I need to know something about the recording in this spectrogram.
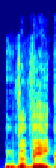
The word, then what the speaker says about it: Vivek: We got to call him the Cake Man because it's Vivek like cake.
